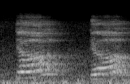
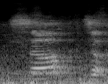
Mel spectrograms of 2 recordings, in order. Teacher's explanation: जब तुमने ट और ड बोला ना, तो तुम्हारी जबान ने कहीं तो टच किया है, पर जब तुम स ज बोलते हो तब नहीं टच करता। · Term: एल्वियोलर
